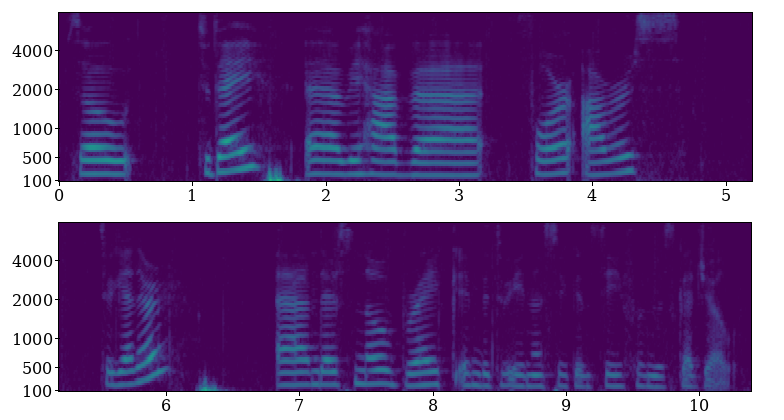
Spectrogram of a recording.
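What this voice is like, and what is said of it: Voice rough from a cold. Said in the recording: “my voice is a little bit bad today because I have a cold”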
